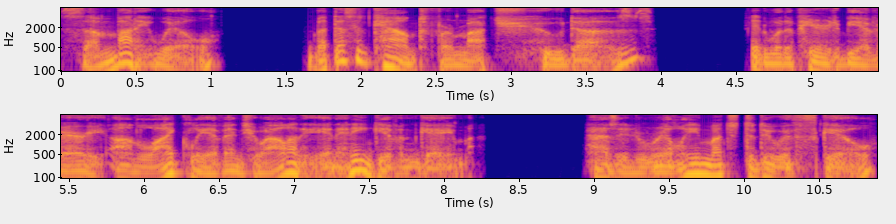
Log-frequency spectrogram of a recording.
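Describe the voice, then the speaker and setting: A put-on character voice comes out soft-spoken and hissing, with very wide pitch swings. The pace is moderate. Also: man. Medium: read story. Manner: soft-spoken, insinuating.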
